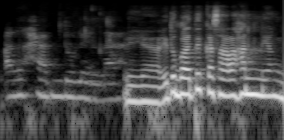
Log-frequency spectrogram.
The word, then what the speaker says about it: Alhamdulillah: Kalau aku itu ingatnya cara baca Al-Fatihah tuh awalnya tuh bukan Alhamdulillah, tapi lebih ditekenin lagi jadi Alhamdulillah.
